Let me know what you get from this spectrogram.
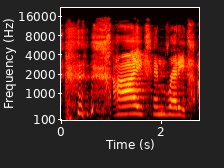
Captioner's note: laughter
